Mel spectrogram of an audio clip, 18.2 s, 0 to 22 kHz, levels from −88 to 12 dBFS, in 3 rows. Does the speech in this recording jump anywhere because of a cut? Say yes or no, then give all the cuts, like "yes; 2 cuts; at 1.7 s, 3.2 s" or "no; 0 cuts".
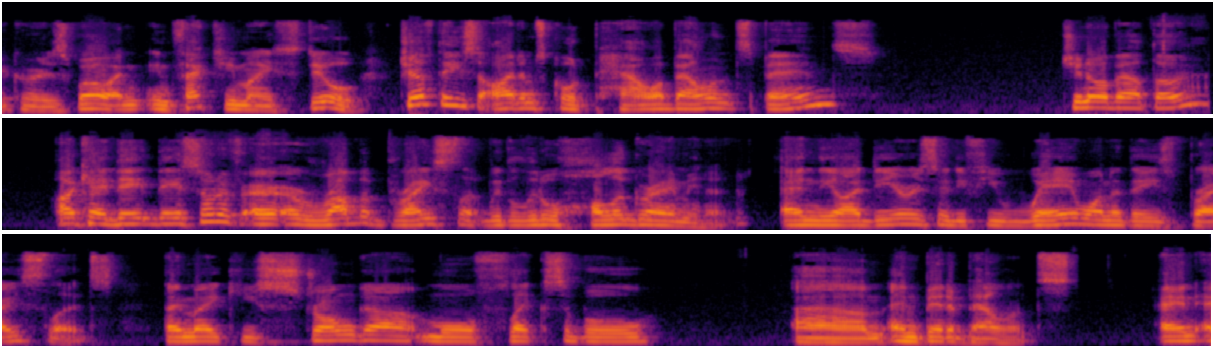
no; 0 cuts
